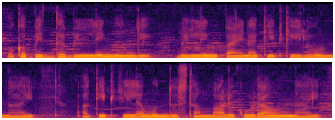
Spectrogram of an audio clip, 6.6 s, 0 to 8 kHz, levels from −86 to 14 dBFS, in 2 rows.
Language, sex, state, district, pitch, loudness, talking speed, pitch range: Telugu, female, Telangana, Mahabubabad, 180 Hz, -14 LUFS, 125 wpm, 170-185 Hz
